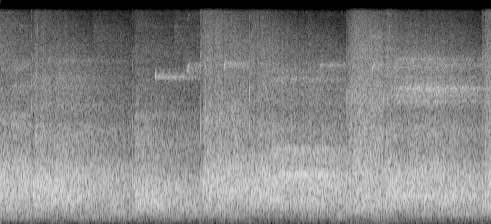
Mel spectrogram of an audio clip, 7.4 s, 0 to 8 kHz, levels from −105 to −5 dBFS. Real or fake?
fake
